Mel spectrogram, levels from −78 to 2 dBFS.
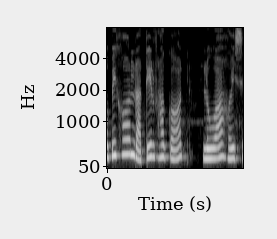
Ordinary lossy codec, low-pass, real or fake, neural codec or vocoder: none; none; fake; codec, 16 kHz, 8 kbps, FunCodec, trained on Chinese and English, 25 frames a second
